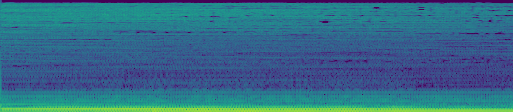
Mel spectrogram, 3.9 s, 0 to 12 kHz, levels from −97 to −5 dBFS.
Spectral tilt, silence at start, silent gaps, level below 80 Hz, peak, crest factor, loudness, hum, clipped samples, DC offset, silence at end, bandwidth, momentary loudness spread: -4.5 dB/octave; 0 s; none; -22 dBFS; -12 dBFS; 8 dB; -24 LUFS; 50 Hz at -20 dBFS; under 0.1%; under 0.1%; 0 s; 11.5 kHz; 3 LU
